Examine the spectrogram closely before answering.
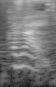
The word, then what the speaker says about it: awry: जो कि था एक अटपटा वर्ड जिसकी प्रोनाउंसिएशन अलग है और वर्ड अलग है, अराय, AWRY, अराय।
